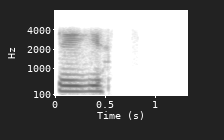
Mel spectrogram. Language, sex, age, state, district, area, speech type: Santali, female, 18-30, West Bengal, Malda, rural, conversation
